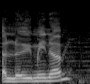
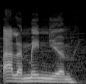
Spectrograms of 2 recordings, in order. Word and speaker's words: aluminium: that americans i believe americans would pronounce that word as aluminum but in britain we pronounce it as aluminium and we actually do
